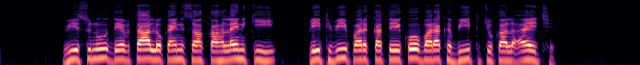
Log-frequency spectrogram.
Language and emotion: Maithili, neutral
